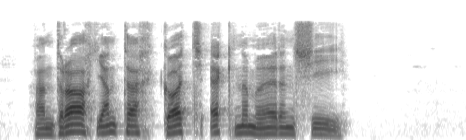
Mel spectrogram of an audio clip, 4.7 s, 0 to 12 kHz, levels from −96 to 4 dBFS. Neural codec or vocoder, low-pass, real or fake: none; 7.2 kHz; real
